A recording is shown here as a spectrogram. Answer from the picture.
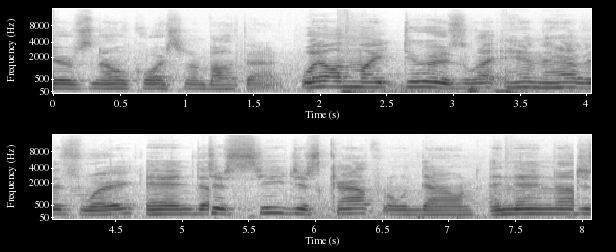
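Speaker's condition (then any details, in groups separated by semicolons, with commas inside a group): Cerebral palsy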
